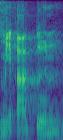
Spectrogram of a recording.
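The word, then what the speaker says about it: مائة: ini yaitu seperti ini tapi cara membacanya meme-nya ini tidak dibaca panjang dia itu tetap pendek ya karena memang pendek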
